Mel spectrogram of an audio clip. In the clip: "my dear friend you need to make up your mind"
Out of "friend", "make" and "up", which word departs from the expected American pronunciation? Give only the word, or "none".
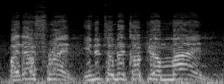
none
